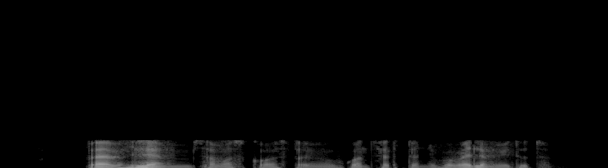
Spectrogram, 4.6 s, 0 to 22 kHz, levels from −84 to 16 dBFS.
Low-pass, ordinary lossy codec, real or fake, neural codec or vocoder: 3.6 kHz; AAC, 16 kbps; real; none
